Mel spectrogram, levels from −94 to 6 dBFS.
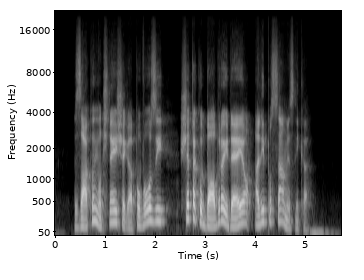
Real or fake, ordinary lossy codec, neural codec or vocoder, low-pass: fake; none; autoencoder, 48 kHz, 32 numbers a frame, DAC-VAE, trained on Japanese speech; 19.8 kHz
